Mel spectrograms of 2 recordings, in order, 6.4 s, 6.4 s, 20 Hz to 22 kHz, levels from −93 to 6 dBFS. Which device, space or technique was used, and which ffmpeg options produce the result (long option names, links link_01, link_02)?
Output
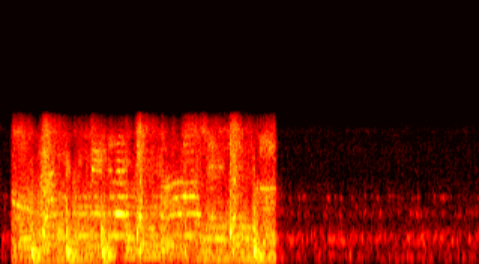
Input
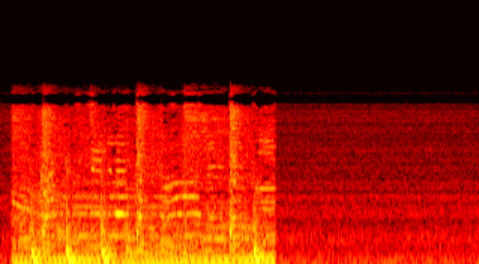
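mobile call with aggressive noise cancelling: -filter_complex "[0:a]asplit=3[link_01][link_02][link_03];[link_01]afade=type=out:start_time=1.71:duration=0.02[link_04];[link_02]highpass=frequency=87:width=0.5412,highpass=frequency=87:width=1.3066,afade=type=in:start_time=1.71:duration=0.02,afade=type=out:start_time=2.59:duration=0.02[link_05];[link_03]afade=type=in:start_time=2.59:duration=0.02[link_06];[link_04][link_05][link_06]amix=inputs=3:normalize=0,highpass=frequency=150:poles=1,afftdn=noise_reduction=23:noise_floor=-38,volume=8.5dB" -ar 8000 -c:a libopencore_amrnb -b:a 7950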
